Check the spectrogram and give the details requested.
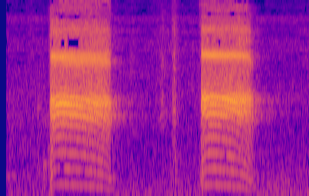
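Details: Black crow (Corvus) calling: a pair of raspy, drawn-out caws roughly one and a half seconds apart, each flat then dropping slightly at the end, over faint background hiss.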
